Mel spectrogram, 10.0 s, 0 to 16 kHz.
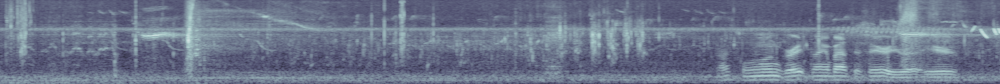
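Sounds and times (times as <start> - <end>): boat motor humming: 0.0 - 7.5.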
